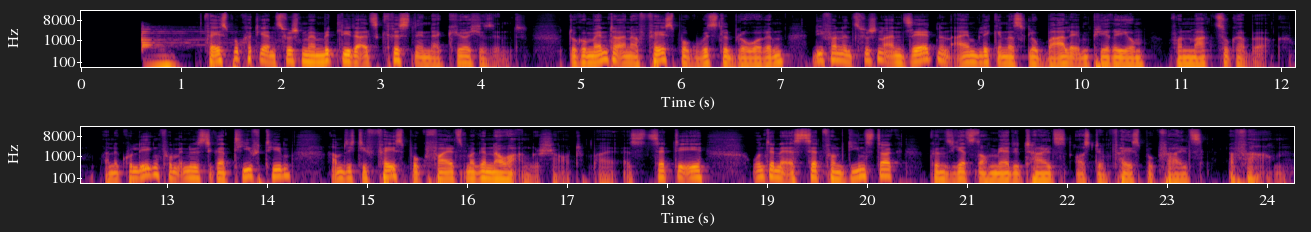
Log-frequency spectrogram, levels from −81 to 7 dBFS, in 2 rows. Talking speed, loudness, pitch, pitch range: 140 wpm, -22 LUFS, 95 Hz, 85-110 Hz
